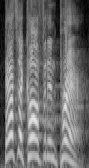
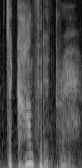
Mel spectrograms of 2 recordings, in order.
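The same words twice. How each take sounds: First: High, loud proclamation; emphatic declaration. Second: Low, near-whispered reflection; hushed affirmation. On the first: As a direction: proclaim it forcefully from the pulpit. Emphatic declaration after the prayer. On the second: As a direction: say it softly, almost under the breath. Hushed repeat of earlier proclamation. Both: Real, not acted.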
